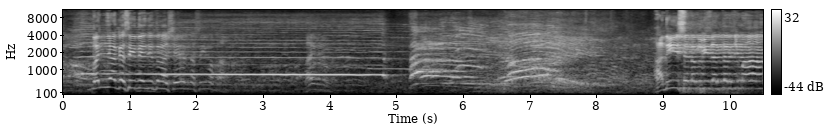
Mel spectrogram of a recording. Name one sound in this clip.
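A man chants loudly through a microphone and loudspeakers, holding long notes.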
